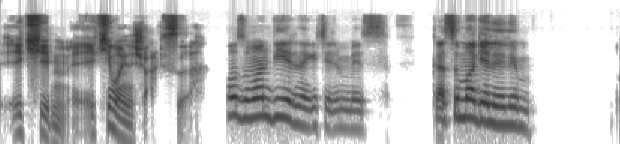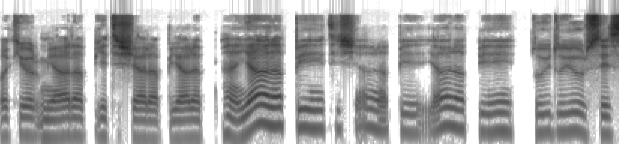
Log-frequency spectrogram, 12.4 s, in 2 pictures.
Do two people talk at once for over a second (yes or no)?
no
